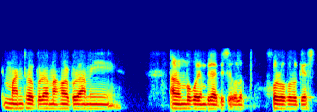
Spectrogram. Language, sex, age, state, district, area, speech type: Assamese, male, 18-30, Assam, Udalguri, rural, conversation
